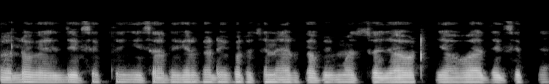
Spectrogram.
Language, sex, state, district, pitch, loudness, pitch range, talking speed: Hindi, male, Bihar, Araria, 110 Hz, -17 LUFS, 105-110 Hz, 230 wpm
